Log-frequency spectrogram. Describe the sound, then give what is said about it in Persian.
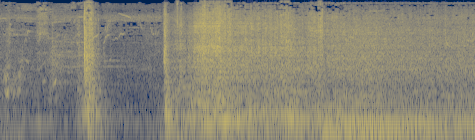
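A car door thuds shut, then an engine turns over and settles into a steady rumble as someone who has got into the car drives away. No one speaks. “سوار ماشین میشه.”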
